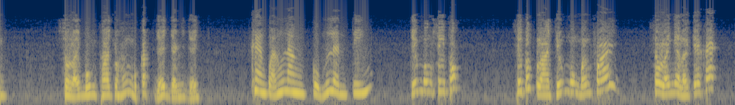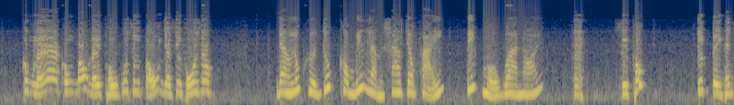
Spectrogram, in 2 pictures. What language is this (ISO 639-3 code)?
vie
